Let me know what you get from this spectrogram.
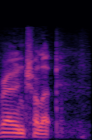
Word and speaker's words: Rowan Trollope: Is it Rowan Trollope? Is that the correct pronunciation? That's exactly right, yes. Yeah, Rowan Trollope.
